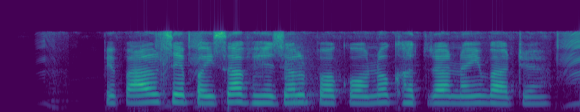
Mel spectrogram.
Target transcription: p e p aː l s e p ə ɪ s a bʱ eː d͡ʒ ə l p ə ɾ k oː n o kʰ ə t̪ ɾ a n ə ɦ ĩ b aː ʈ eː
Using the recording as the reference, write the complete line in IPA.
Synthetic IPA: p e p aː l s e p ə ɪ s a bʱ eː d͡ʒ ə l p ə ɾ k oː n o kʰ ə t̪ ɾ a n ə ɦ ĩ b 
